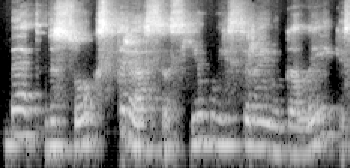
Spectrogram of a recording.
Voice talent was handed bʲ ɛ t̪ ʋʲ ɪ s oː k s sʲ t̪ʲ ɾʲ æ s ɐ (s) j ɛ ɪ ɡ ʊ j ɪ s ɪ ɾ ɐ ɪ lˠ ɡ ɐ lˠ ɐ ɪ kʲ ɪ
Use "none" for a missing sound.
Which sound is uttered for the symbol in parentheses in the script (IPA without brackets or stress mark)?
s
